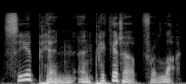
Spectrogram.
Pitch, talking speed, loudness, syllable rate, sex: 120 Hz, 290 wpm, -19 LUFS, 5.2 syllables/s, male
